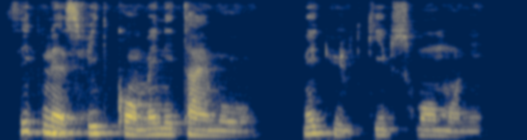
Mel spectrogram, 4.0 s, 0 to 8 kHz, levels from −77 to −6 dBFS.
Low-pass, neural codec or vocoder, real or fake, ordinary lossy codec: none; none; real; none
